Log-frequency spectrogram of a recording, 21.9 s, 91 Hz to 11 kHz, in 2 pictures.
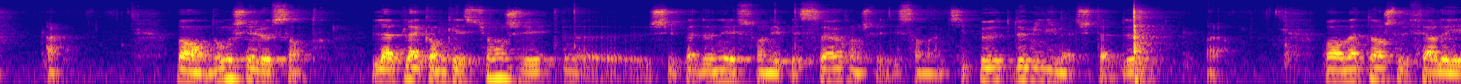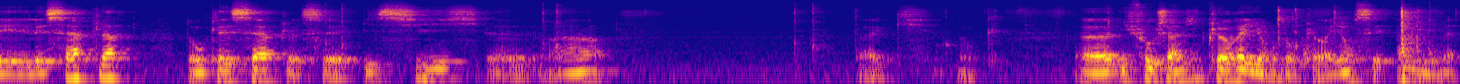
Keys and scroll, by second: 7.5 2, 8.5 Return, 20.5 1, 21.4 Return.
